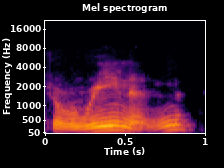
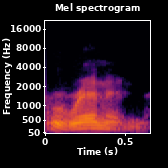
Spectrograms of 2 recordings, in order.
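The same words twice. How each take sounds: First: The first syllable sounds like the start of 'renal'. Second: The first syllable sounds unlike the start of 'renal'. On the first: The speaker calls it right. "is pronounced renin, as in renal" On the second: The speaker calls it wrong. "It is not renin"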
